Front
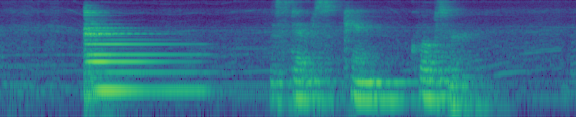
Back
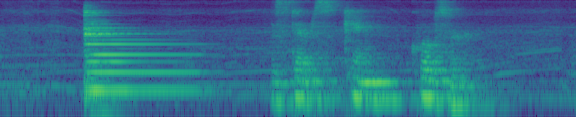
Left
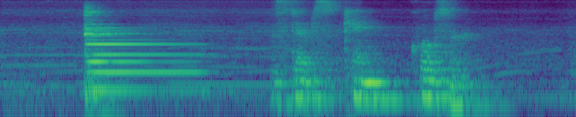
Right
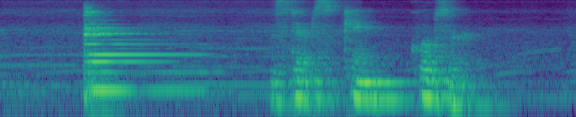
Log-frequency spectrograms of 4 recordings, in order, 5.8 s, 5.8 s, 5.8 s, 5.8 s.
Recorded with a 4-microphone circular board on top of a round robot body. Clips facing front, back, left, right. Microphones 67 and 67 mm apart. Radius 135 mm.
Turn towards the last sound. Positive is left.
turn(degrees=-35)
